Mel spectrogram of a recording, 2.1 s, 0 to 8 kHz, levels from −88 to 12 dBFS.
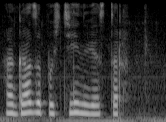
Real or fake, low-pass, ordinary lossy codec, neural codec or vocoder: real; 7.2 kHz; none; none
